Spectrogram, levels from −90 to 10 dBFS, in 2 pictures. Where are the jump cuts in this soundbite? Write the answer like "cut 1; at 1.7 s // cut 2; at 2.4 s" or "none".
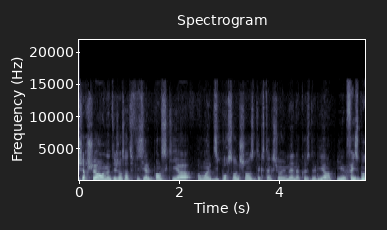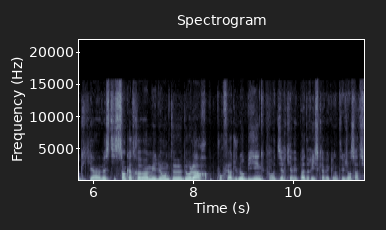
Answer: cut 1; at 5.1 s

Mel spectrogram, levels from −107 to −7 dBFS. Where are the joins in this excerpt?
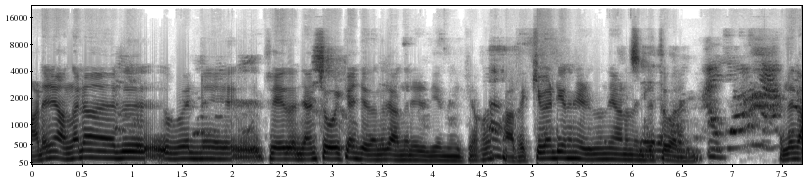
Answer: none

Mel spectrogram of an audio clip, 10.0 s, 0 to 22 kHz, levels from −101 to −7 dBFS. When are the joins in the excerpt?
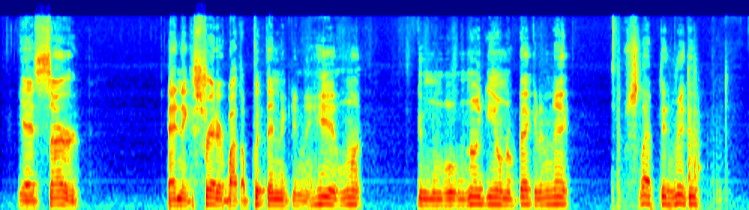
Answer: none

